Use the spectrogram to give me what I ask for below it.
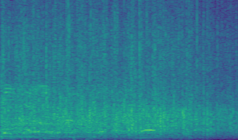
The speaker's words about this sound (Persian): جانم جانم دست بزن.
